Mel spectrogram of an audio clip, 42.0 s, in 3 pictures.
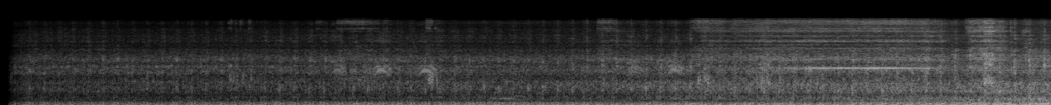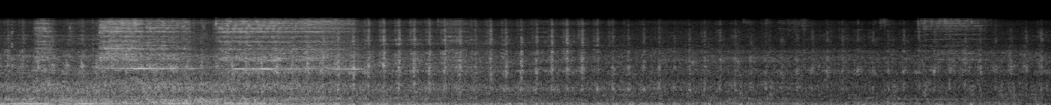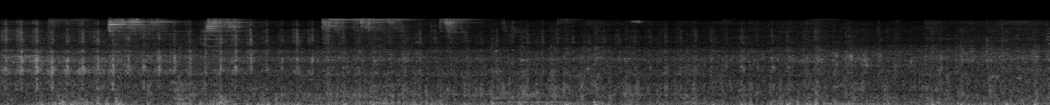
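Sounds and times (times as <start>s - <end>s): diesel locomotive engine drone: 0.1s - 42.0s
wheels clattering over rail joints: 0.3s - 42.0s
high squeal: 9.3s - 13.5s, 14.4s - 19.0s.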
